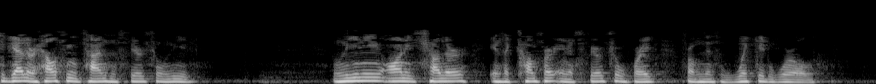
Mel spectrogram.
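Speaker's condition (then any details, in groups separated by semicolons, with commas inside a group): Cleft palate; congenital cleft palate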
